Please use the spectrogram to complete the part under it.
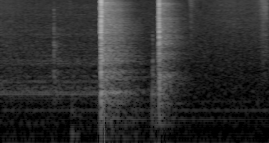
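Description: A button clicks sharply on a cassette recorder.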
